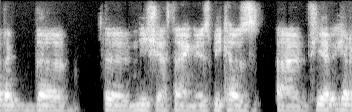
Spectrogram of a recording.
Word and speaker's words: Nietzsche: But like people, Nietzsche is the right one.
